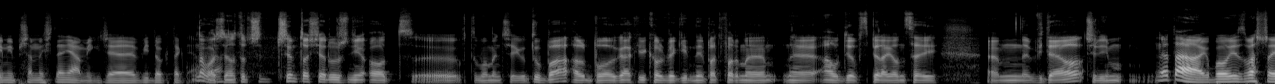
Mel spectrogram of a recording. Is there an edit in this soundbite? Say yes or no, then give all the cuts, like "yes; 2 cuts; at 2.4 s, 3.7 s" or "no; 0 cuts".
yes; 2 cuts; at 1.9 s, 10.8 s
